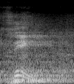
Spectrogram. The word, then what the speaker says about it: think: Think positive thinking, berpikir, bukan thinking, think. T sama H itu bacanya think.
